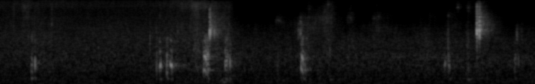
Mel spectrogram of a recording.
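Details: Pet guinea pig named Moru, indoors, grumbling with short 'pui pui' squeaks after being denied a treat or vegetables. Brief mid-pitched squeaks and clicks come in scattered bursts over a quiet room background.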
